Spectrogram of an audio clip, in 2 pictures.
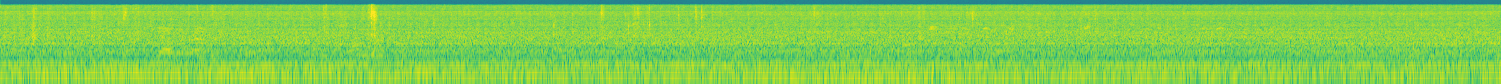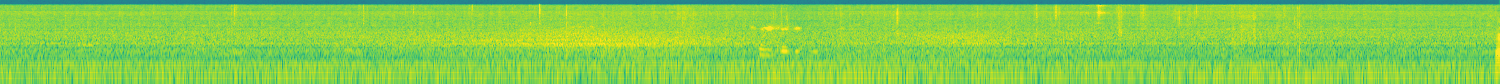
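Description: Police SUV engine idling with a steady low rumble, with faint, indistinct voices about two-thirds of the way through.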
